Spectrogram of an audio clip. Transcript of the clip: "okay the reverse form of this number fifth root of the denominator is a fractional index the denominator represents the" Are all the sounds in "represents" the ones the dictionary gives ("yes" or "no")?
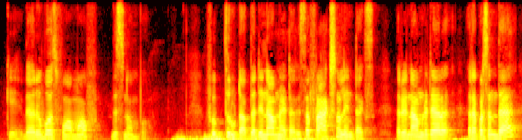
no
